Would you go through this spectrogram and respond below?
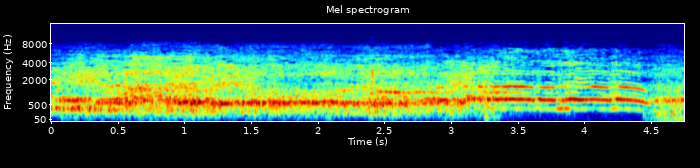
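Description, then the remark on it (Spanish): A large crowd at the Puerta del Sol, Madrid, chants "balón de oro" (Ballon d'Or) at Vinicius on the balcony, a dense, loud roar of many voices rising and falling in a steady rhythm, with a few higher cheers cutting through near the end. “Se arrancó a hablar y la gente le gritaba, ¡balón de oro, balón de oro!”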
